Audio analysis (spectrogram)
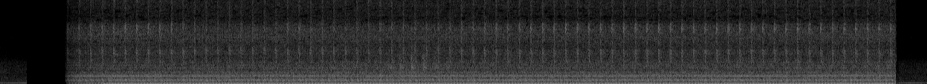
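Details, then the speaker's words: NA Miata engine at idle: light, quick ticking about four per second over a smooth idle, following engine speed; hydraulic lifter tick that comes and goes, before lifter replacement. "if you've got an old Miata you've probably heard lifter tick before I got a video of mine right"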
